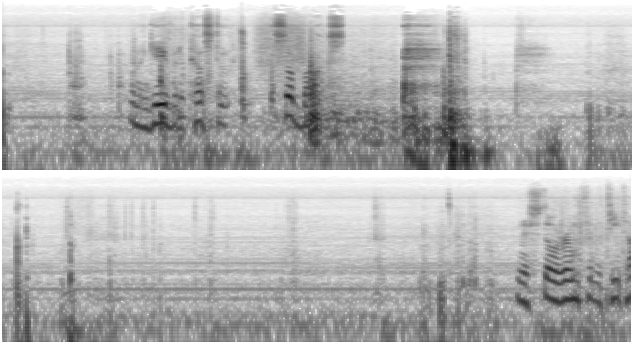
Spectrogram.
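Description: A hand taps and rubs against plastic interior trim inside a car.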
